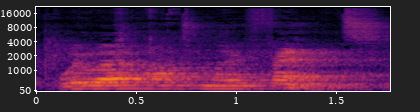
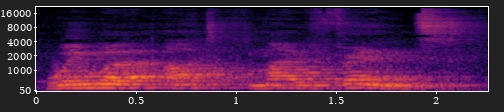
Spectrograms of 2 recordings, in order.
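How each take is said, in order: First: Slow repeat. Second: Slow model sentence. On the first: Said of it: "Entonces, la misma historia". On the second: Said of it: "la misma historia". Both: Shown as a demonstration.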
